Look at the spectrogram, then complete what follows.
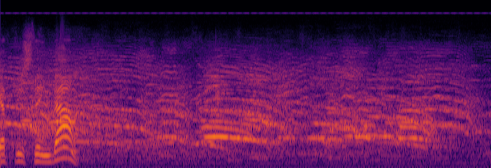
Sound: crowd yelling

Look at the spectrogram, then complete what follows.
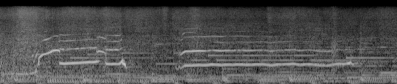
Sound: screaming all the way down

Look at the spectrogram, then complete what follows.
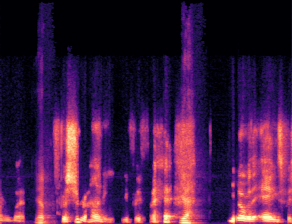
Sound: laughs

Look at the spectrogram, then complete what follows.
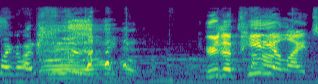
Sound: laughs

